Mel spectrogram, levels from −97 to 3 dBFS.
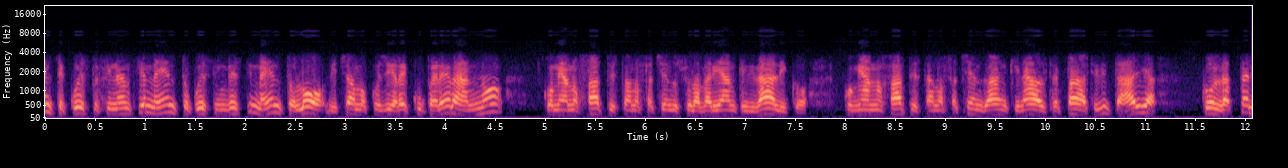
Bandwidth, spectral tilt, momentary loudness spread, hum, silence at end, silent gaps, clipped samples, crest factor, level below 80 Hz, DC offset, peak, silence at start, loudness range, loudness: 3.8 kHz; -6 dB/octave; 10 LU; none; 0 s; none; under 0.1%; 16 dB; -68 dBFS; under 0.1%; -6 dBFS; 0 s; 2 LU; -23 LUFS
